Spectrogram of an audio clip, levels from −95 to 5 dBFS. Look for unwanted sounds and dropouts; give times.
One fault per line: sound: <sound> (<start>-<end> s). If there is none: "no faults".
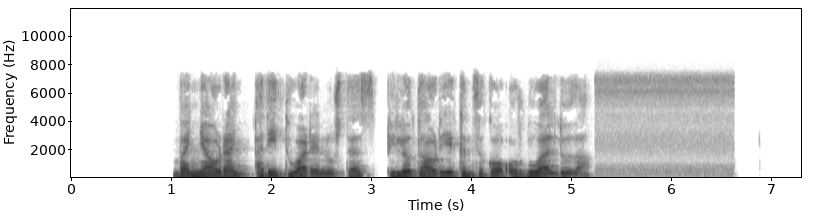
no faults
